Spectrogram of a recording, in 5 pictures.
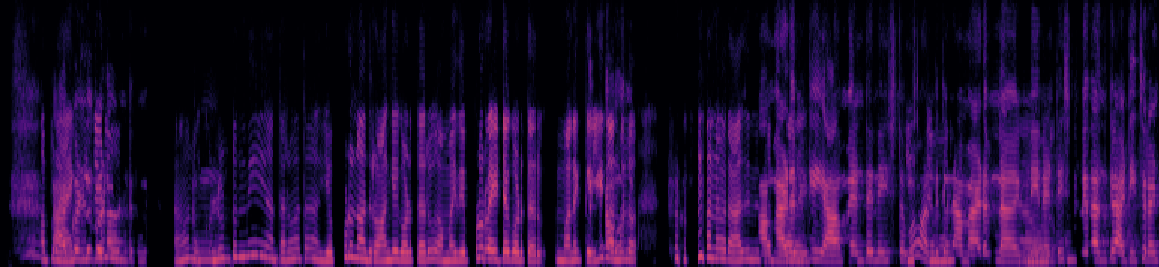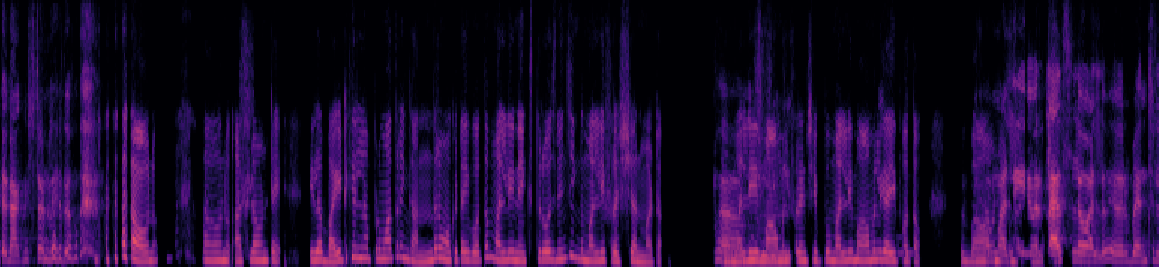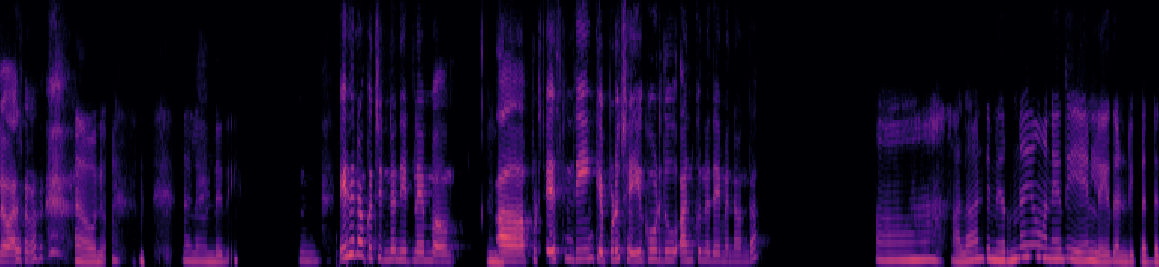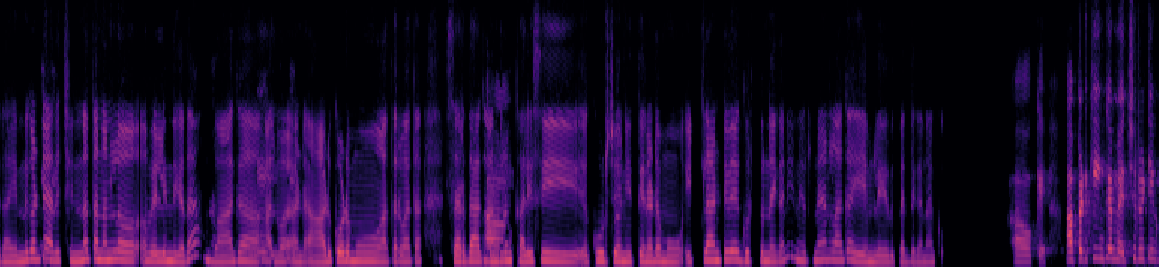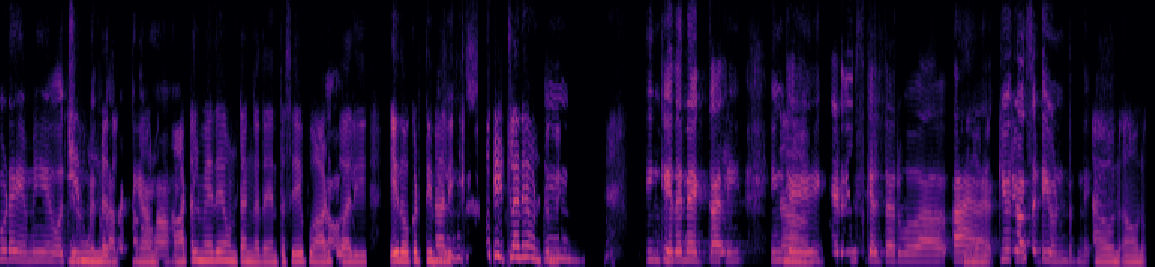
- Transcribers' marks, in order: in English: "యాక్సెప్ట్"; tapping; other background noise; chuckle; in English: "టీచర్"; laugh; in English: "నెక్స్ట్"; in English: "ఫ్రెష్"; laugh; in English: "ఫ్రెండ్షిప్"; in English: "క్లాస్‌లో"; in English: "బెంచ్‌లో"; laugh; chuckle; in English: "మెచ్యూరిటీ"; laugh; other noise; in English: "క్యూరియాసిటీ"
- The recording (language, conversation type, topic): Telugu, podcast, మీ చిన్నప్పటి స్కూల్ ప్రయాణం లేదా పిక్నిక్‌లో జరిగిన ఒక మధురమైన సంఘటనను చెప్పగలరా?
